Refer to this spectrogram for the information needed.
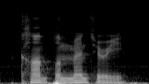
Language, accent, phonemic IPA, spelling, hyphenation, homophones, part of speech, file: English, US, /ˌkɑmplɪˈmɛnt(ə)ɹi/, complimentary, com‧pli‧men‧ta‧ry, complementary, adjective, En-us-complimentary.ogg
- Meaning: 1. In the nature of a compliment 2. Free; provided at no charge 3. With respect to the closing of a letter, formal and professional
